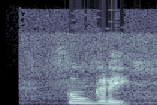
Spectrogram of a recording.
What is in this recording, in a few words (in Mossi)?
"sʋgre", Moore; average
